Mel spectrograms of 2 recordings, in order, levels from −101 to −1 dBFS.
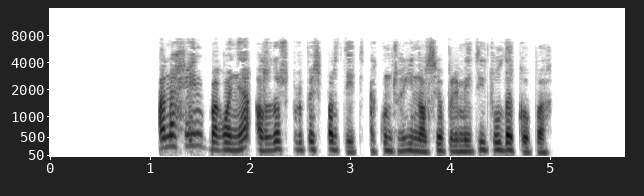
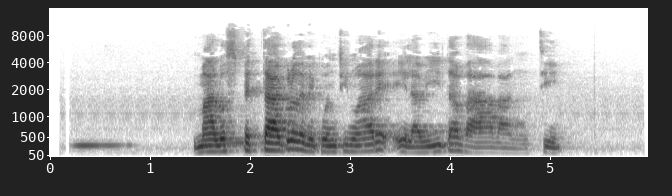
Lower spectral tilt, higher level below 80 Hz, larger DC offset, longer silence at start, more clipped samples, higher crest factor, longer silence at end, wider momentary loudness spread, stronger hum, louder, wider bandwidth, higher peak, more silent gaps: first, -7.5 dB/octave vs -5.5 dB/octave; first, -60 dBFS vs -86 dBFS; neither; first, 1.1 s vs 0.25 s; neither; about the same, 20 dB vs 20 dB; about the same, 0.75 s vs 0.85 s; second, 11 LU vs 20 LU; neither; first, -20 LUFS vs -28 LUFS; second, 7.2 kHz vs 9.8 kHz; first, 0 dBFS vs -10 dBFS; first, 3.14-3.19 s vs none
